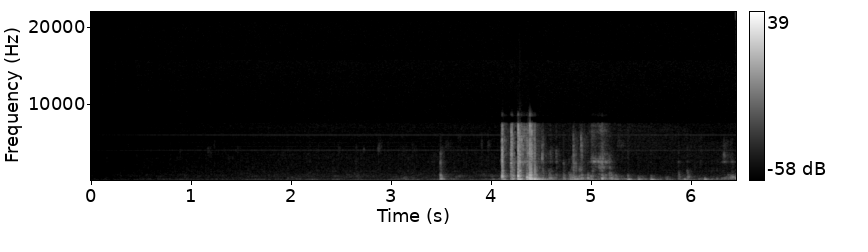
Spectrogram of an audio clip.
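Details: Indoor knocks and thuds build from near silence into a loud clatter of bumps and scraping, with no animal calls.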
